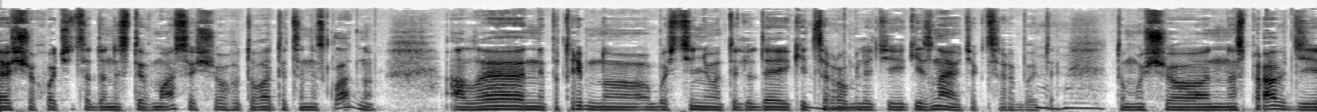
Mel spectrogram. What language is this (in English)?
Ukrainian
